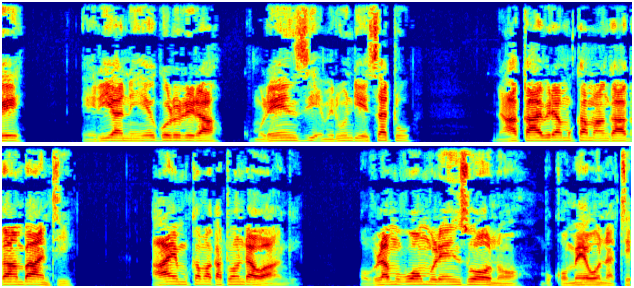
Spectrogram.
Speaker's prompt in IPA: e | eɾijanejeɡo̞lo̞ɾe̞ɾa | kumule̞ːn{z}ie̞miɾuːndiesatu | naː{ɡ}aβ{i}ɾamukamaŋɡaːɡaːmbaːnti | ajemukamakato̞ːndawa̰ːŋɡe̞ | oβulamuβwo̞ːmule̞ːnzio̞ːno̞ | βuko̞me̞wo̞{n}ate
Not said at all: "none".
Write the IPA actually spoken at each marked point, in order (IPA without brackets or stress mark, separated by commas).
z, k, i, n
